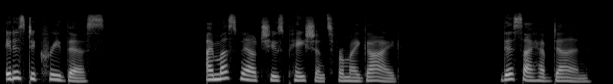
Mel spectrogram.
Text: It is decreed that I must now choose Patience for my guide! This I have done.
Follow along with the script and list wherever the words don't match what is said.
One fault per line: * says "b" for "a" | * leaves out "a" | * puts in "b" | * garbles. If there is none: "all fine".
* says "this" for "that"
